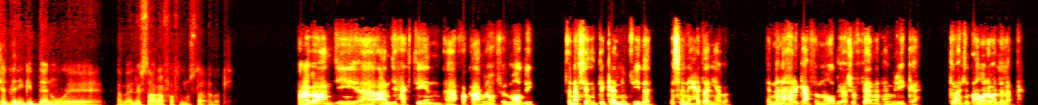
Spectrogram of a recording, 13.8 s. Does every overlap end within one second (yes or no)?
yes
